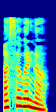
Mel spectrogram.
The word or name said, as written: ಆಶಾವಾರಣ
